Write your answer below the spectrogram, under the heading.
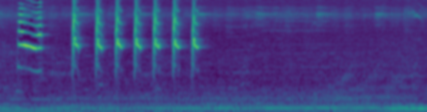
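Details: Grey-cheeked bulbul besetan followed by ngepik, recorded for training songbirds. One long, buzzy, wavering note, then seven quick, harsh, clipped notes about every quarter second, then quiet with a low hum.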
